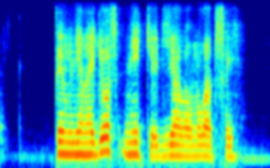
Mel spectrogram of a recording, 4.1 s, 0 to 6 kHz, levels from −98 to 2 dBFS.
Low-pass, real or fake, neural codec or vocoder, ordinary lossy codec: 5.4 kHz; fake; codec, 24 kHz, 1 kbps, SNAC; Opus, 16 kbps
